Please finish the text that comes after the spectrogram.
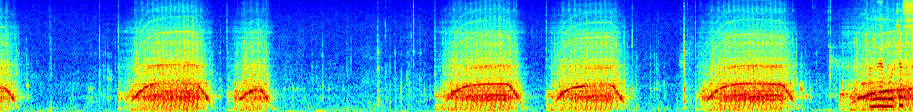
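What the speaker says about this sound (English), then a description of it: "just going to set my needle position right over to the left-hand side so that I get the stitching nice and close to that fold" A home sewing machine stitches the fabric of a doll's shorts close to a fold, running in several short, motor-driven bursts that speed up and slow down, separated by quiet pauses.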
